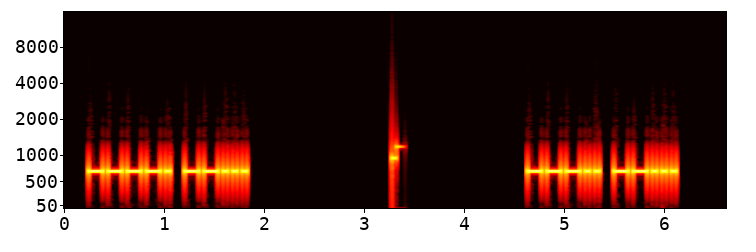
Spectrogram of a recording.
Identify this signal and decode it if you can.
Morse code, heard as a keyed tone, about 25 wpm, 700 Hz. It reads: 9 7 8 7
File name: Two Letter-Number Combinations - 25wpm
